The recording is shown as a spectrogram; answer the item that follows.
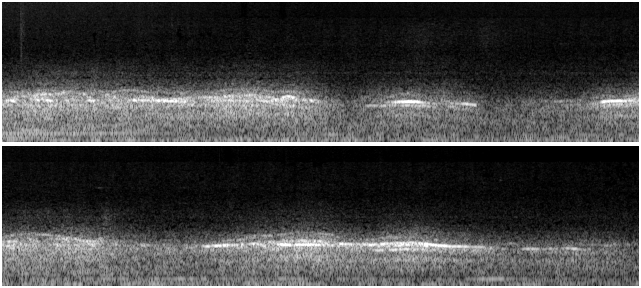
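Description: Wind blowing in gusts that swell and fade every two to three seconds, with a thin whistle at the height of each gust. A soft, steady low music drone sits underneath.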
